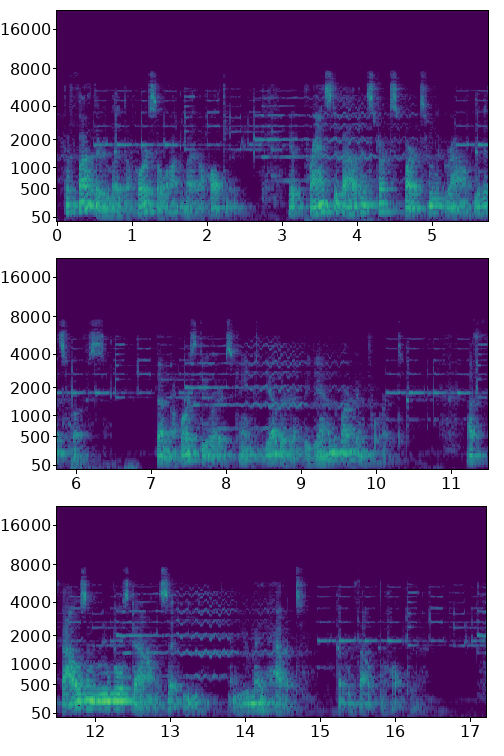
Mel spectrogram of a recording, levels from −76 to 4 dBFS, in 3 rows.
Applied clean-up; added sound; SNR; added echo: none; Guitar; 16 dB; reverberation time 0.6 s.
